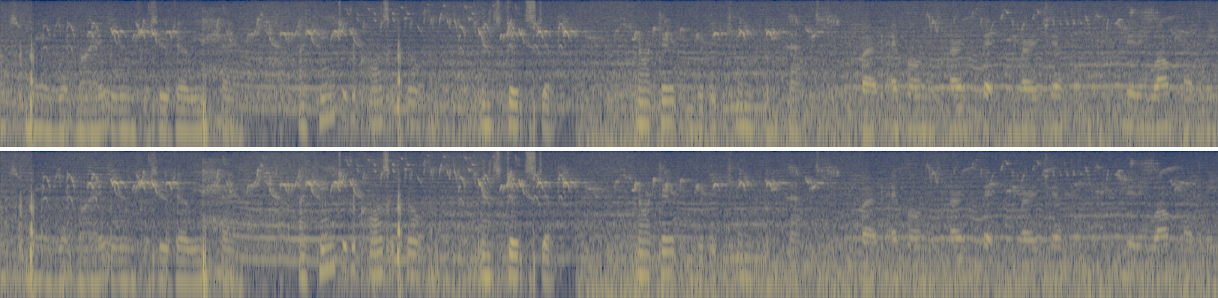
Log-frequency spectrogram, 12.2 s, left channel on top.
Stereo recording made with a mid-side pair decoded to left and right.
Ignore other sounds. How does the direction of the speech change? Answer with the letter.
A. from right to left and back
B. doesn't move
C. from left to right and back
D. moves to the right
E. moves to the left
C.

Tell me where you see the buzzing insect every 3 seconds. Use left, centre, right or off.
right, centre, left, left.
